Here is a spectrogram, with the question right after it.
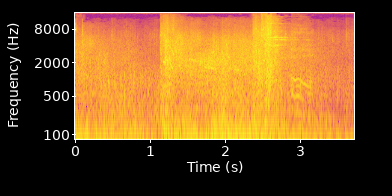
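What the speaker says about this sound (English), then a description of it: "Weird place to put a mortar." A mortar fires in Call of Duty 2, a couple of heavy, muffled booms rolling over a dense bed of wartime battle noise that stays at the same level throughout.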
